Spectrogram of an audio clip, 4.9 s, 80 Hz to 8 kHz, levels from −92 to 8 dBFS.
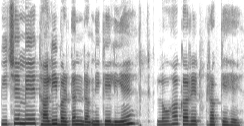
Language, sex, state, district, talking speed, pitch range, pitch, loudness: Hindi, female, Arunachal Pradesh, Longding, 145 wpm, 195-230 Hz, 205 Hz, -15 LUFS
